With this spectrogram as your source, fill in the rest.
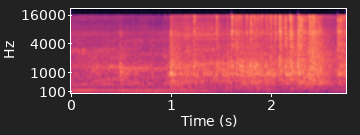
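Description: A power drill whirs and rattles against metal.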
